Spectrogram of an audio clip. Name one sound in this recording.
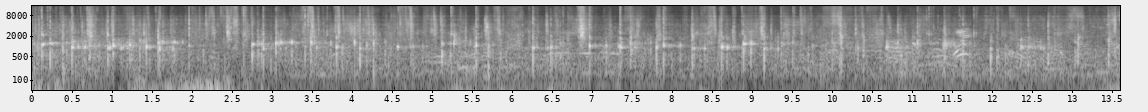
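Paddles hit a plastic ball back and forth with sharp pops.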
